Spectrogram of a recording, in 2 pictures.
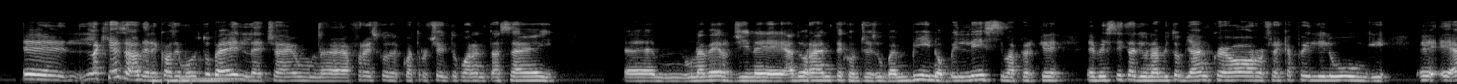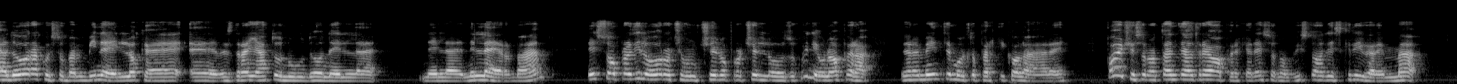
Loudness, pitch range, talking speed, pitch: -20 LUFS, 175-205 Hz, 160 wpm, 185 Hz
